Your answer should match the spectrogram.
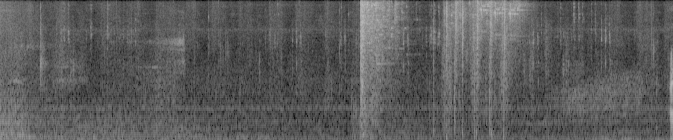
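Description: Glass shatters loudly in the stealth game Dishonored: Death of the Outsider, one sharp crash followed by a flurry of tinkling shards, set against a steady low ambient bed.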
